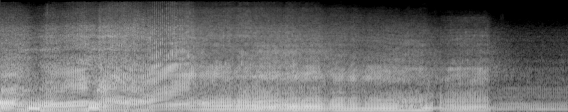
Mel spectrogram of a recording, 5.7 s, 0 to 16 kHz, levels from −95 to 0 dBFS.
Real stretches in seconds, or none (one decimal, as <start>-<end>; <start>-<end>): 0.0-1.8; 4.9-5.7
